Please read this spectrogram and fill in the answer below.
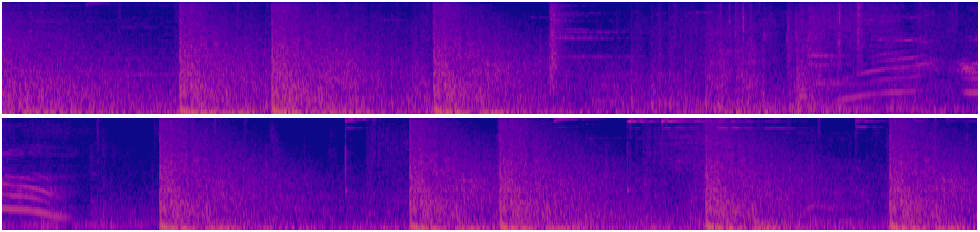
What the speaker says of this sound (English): I like that you can fire really quickly with this weapon.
